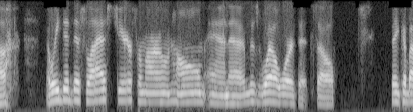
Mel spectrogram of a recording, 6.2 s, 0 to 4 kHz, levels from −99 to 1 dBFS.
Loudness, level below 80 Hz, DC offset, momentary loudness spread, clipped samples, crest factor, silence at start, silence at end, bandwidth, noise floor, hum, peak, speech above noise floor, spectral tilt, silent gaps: -19 LUFS; -56 dBFS; under 0.1%; 6 LU; under 0.1%; 18 dB; 0 s; 0 s; 4 kHz; -48 dBFS; none; -2 dBFS; 29 dB; -10.5 dB/octave; none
